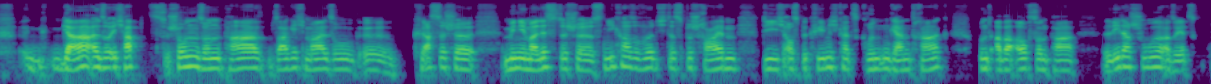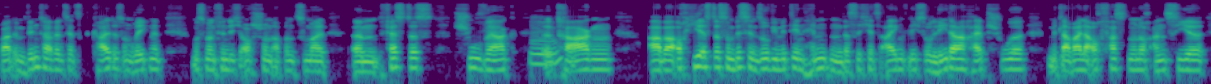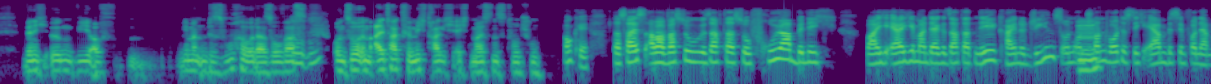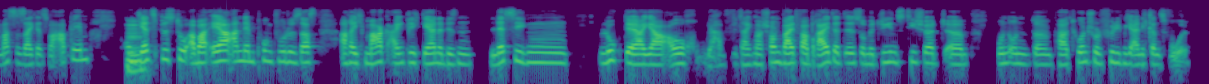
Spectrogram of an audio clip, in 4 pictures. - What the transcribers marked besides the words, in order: none
- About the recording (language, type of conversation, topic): German, podcast, Wie findest du deinen persönlichen Stil, der wirklich zu dir passt?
